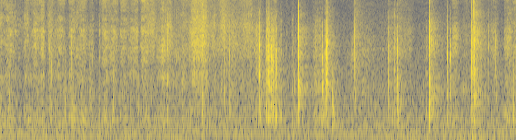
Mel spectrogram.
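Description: A graphite pencil tip writes on a thin, crumpled brown paper sheet lying flat on a tablecloth and held down by one hand. Soft, dry, bright scratching and crinkling continues throughout, broken by sharper crackles and ticks as the pencil strokes and lifts. There is almost no low end.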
